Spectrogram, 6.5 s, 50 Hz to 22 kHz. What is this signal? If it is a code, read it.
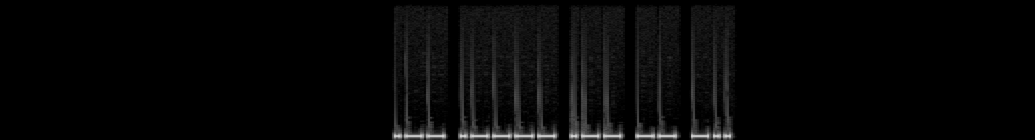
Morse code, heard as a keyed tone, about 36 wpm, 700 Hz. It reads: W1WMD
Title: USA Call Signs - 5 Characters - Repeated 3x - 35wpm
